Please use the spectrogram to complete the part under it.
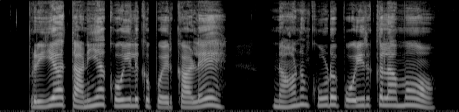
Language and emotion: Tamil, fearful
